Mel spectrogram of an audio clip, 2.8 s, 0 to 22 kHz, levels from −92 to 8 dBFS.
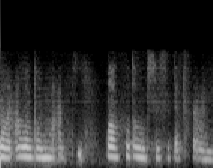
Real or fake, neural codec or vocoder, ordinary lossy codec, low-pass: fake; codec, 44.1 kHz, 0.9 kbps, DAC; none; 7.2 kHz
